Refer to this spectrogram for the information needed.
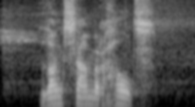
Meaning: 1. gradually, bit by bit 2. by now, by this time, by this point
- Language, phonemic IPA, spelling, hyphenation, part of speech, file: Dutch, /ˌlɑŋzamərˈhɑnt/, langzamerhand, lang‧za‧mer‧hand, adverb, Nl-langzamerhand.ogg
